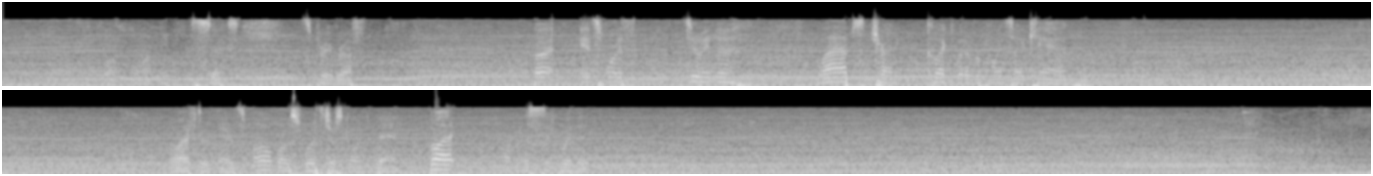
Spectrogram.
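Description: A racing car engine roars through loudspeakers, its pitch rising and dropping with each gear change.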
